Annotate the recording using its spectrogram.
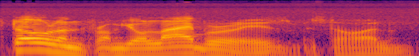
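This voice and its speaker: Proud mutant chief, deep husky voice, very formal and dry, old radio play w long echoey reverb. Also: male voice, huge pitch swings, full character voice. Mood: dry, commanding. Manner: formal, measured, dryly ironic. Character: courteous, shrewd male mutant leader, proud and patient. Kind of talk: 1950s radio drama acting. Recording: dull 1950s radio recording, long reverb.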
